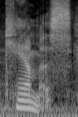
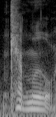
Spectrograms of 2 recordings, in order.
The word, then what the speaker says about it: Camus: And she's a philosophy major, I think, and she's like, it's not Camus. He was a French philosopher. His name was Camus, I think is correct. And so hopefully I'm getting that close. I needed to get that correct, Steve, because we like to keep things correct. But that was my Western Kansas pronunciation instead of the French pronunciation of his name.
